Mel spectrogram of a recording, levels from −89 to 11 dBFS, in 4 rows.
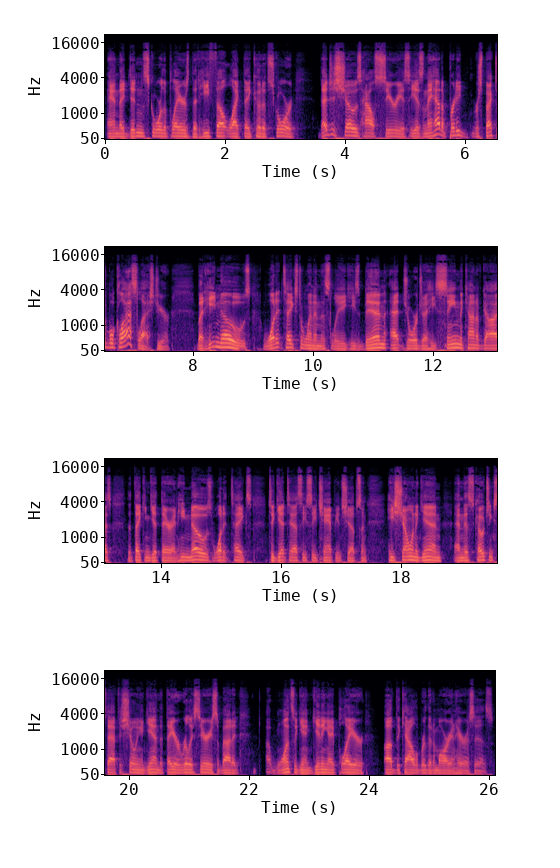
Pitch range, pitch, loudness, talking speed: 100-120 Hz, 110 Hz, -21 LUFS, 225 wpm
